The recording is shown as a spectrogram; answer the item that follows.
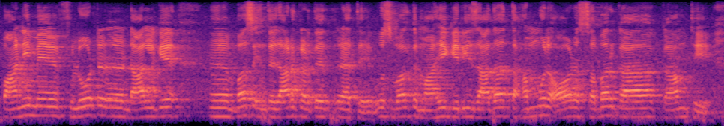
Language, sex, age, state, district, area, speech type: Urdu, male, 18-30, Bihar, Darbhanga, rural, spontaneous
